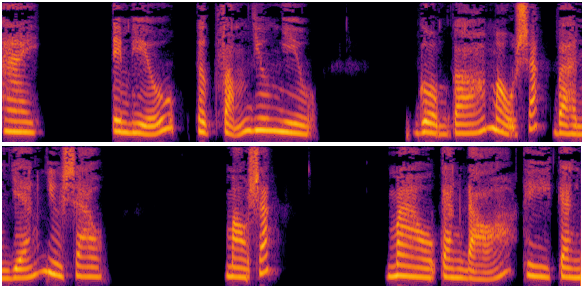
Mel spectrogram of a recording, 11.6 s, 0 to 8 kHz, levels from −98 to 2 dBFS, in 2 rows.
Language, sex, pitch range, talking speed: Vietnamese, female, 195-255 Hz, 120 wpm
